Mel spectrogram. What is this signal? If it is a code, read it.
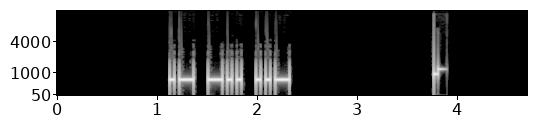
Morse code, heard as a keyed tone, about 25 wpm, 700 Hz. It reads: ADU
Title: All Cut Numbers - 3-Digit 25wpm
